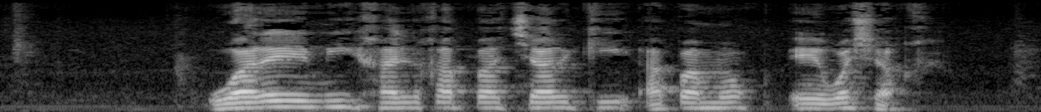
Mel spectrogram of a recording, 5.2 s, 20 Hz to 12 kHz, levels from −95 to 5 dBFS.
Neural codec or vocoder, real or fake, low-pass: none; real; 10.8 kHz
